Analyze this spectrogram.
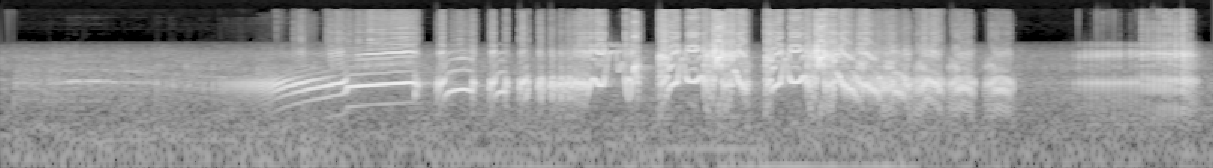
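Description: Male green pigeon (punai) calling: loud, wandering whistles that glide up and down in pitch, starting about a second and a half in, building into a dense warbling run, and breaking off near the end.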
